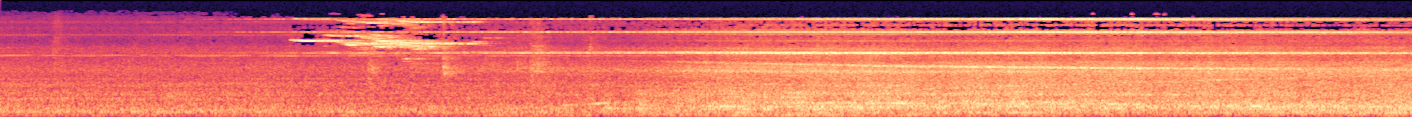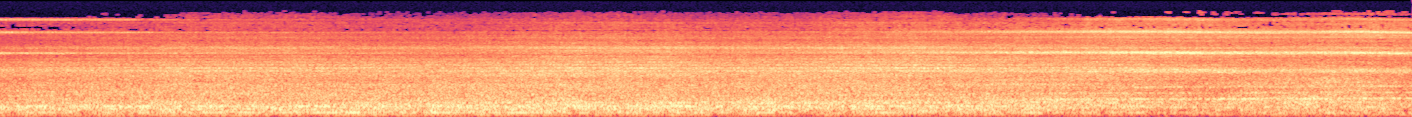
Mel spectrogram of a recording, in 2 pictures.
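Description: A train running through the station with its wheels squealing in a steady high whine over the rumble of the cars. It grows much louder about six seconds in and stays loud.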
